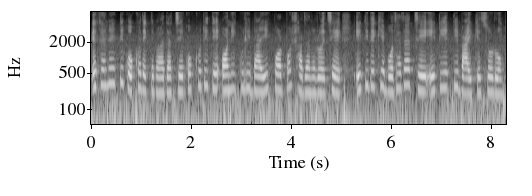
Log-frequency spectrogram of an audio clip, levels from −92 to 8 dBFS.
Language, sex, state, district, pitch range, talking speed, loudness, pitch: Bengali, female, Bihar, Katihar, 215-265 Hz, 160 wpm, -17 LUFS, 235 Hz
